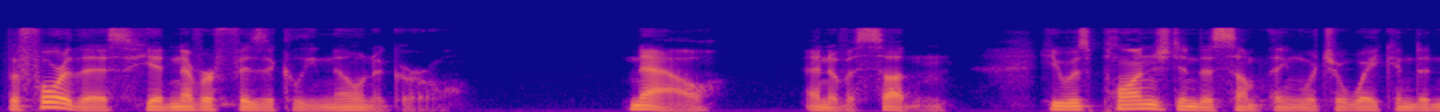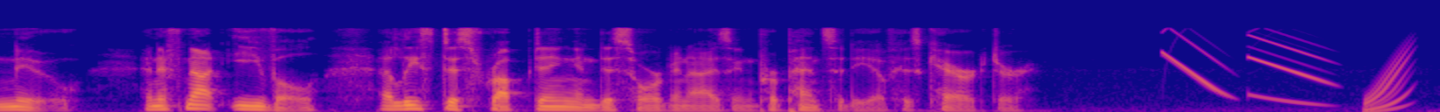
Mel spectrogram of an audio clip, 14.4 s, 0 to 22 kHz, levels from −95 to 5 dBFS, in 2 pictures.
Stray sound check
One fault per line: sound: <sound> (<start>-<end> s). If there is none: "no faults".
sound: chirp (13.0-14.3 s)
